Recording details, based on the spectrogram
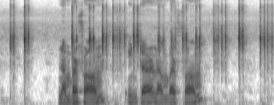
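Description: Computer keyboard clatters in quick, crisp clusters while code is typed, close and clear. Someone speaks over part of it, and bursts of keystrokes come before and after his voice.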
